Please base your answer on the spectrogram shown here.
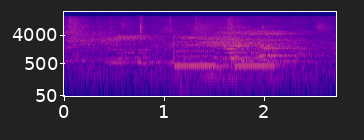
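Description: A telephone call being placed from a hospital kitchen to a fruit supplier: a quiet ringback tone sounds twice, each a steady pitched note lasting under a second, over faint room background.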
